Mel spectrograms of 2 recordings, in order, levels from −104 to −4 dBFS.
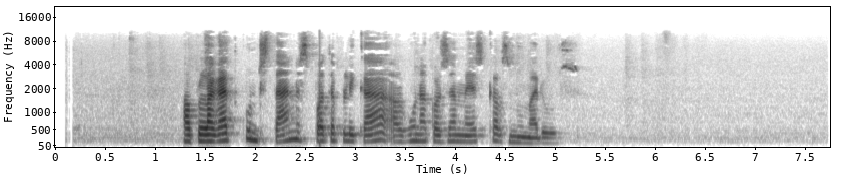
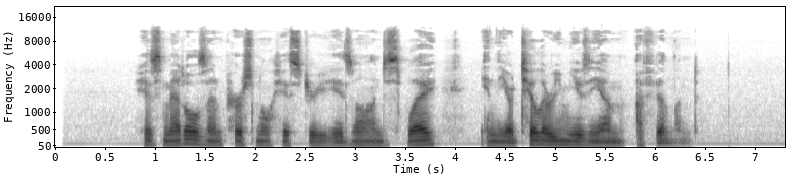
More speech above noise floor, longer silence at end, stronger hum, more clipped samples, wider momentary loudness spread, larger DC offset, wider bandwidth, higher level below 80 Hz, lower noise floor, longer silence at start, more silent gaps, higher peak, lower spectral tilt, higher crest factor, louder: about the same, 40 dB vs 43 dB; first, 2.55 s vs 0.95 s; neither; neither; first, 16 LU vs 11 LU; neither; about the same, 11 kHz vs 12 kHz; second, -82 dBFS vs -66 dBFS; about the same, -70 dBFS vs -73 dBFS; first, 1.3 s vs 0.85 s; neither; first, -6 dBFS vs -10 dBFS; second, -3 dB/octave vs -5 dB/octave; first, 28 dB vs 22 dB; about the same, -29 LUFS vs -30 LUFS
